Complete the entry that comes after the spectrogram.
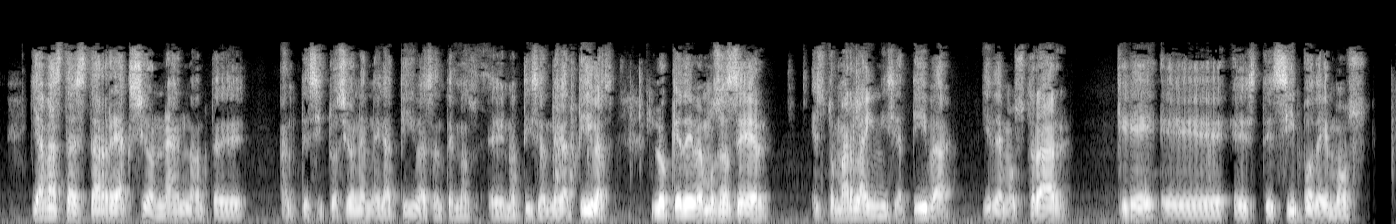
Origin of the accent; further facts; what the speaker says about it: Mexico; No hay manera que como mexicanos pudiéramos pensar que están nuestros hijos mejor protegidos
